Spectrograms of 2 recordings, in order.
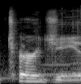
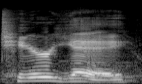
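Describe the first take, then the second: First: The name starts with a 'tur' sound. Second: The name starts with a 'tear' sound. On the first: It is read the way it looks. The speaker calls it wrong. "Not, not, not Tur- Turgey. That's what it looks like" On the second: It is said the way it should be. The speaker calls it right. "Tear, like a tear. Tear Yay Rip Doll is uh, the correct pronunciation"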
